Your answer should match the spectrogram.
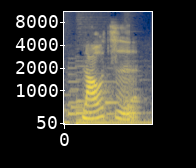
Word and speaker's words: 老子: 老子有两个读音，三声时是人名，轻声时是口语，爸爸或者我的意思。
